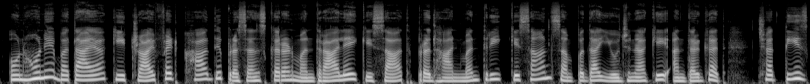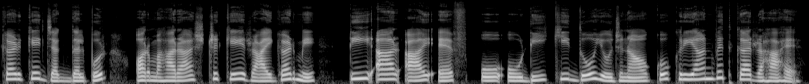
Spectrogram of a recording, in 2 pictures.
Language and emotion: Hindi, neutral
